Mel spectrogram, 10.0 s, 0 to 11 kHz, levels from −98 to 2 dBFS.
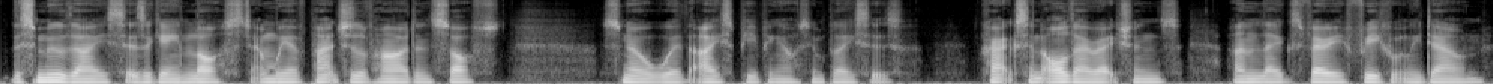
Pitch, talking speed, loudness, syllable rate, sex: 110 Hz, 180 wpm, -19 LUFS, 4.9 syllables/s, male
